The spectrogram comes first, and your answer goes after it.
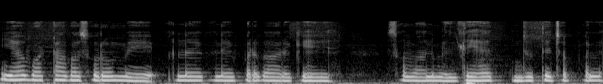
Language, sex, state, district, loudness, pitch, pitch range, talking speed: Hindi, male, Uttar Pradesh, Muzaffarnagar, -18 LUFS, 180 Hz, 170-190 Hz, 130 wpm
